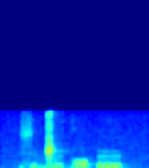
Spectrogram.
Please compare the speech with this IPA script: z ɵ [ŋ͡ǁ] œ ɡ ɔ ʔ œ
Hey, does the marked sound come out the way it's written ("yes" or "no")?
yes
